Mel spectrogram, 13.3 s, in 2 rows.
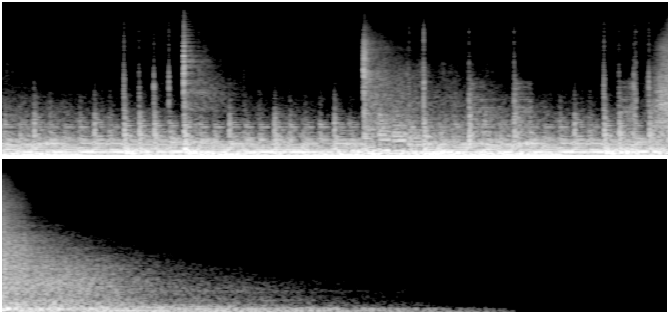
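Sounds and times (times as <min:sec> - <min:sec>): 
epic battle music: 0:00.0 - 0:09.2.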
